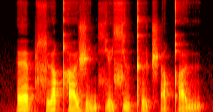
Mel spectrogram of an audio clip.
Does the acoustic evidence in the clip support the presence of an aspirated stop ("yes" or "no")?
yes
